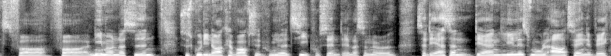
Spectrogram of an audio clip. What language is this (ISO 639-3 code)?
dan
